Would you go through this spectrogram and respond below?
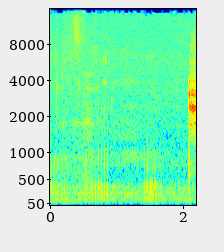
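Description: A cat purrs steadily up close with a soft continuous rumble, a faint brushing texture mixed in and a brief brighter scrape near the end.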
